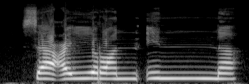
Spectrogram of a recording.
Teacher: ہم یہاں تنوین ظاہر کریں گے اور اسے نون ساکن پڑھیں گے اور بغیر غنہ سے یہ حکم کو ادا کریں گے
